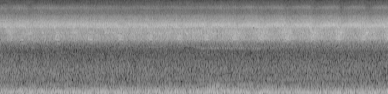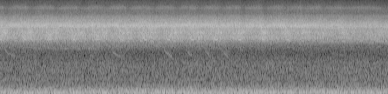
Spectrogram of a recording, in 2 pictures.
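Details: A continuous shrill cricket chorus on a clear blue-sky day outdoors, unaccompanied by music. The bright high buzz pulses steadily throughout, while a few faint descending bird notes and a soft low rumble sit underneath.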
